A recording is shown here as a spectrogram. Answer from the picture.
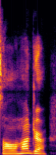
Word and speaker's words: Alejandra: an uphill battle because so many people can't pronounce alahandra and people have even come on here and been like you're not even pronouncing your name correctly because I'm actually saying it in the American way that's not even you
